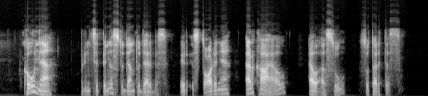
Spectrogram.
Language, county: Lithuanian, Utena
